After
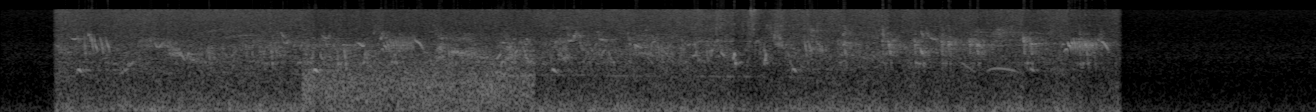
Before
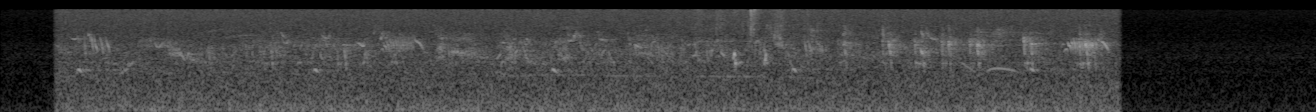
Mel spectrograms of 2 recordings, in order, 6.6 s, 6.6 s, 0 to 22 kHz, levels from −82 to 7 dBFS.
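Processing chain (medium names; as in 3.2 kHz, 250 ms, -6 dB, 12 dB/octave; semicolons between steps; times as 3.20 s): peaking EQ 920 Hz -4 dB 2.5 oct, from 1.51 s +9.5 dB, from 2.67 s -5 dB; compression 3:1, threshold -31 dBFS, peak gain reduction 8 dB; hard clipper -27.5 dBFS, distortion -18 dB; trim -1 dB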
